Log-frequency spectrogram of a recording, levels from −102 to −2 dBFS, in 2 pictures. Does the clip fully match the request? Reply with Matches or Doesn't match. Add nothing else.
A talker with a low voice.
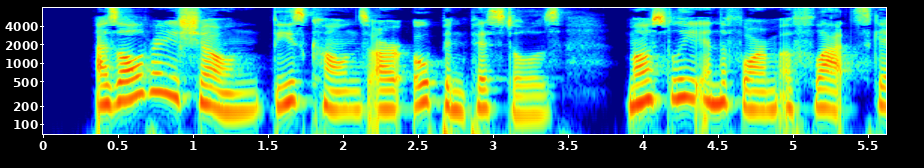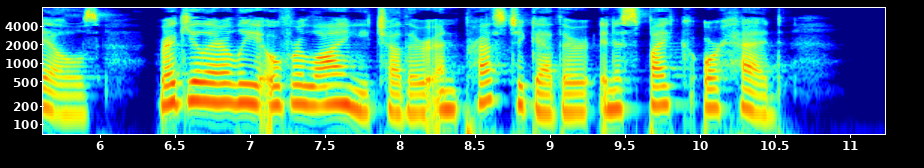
Doesn't match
